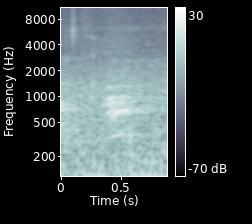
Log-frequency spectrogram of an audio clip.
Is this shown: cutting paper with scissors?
no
